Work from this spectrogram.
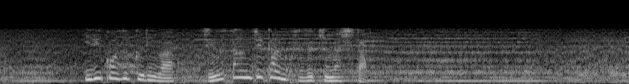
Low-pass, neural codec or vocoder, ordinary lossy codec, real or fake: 5.4 kHz; codec, 16 kHz, 16 kbps, FunCodec, trained on Chinese and English, 50 frames a second; none; fake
